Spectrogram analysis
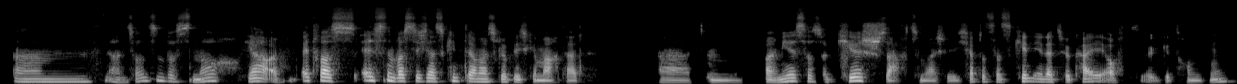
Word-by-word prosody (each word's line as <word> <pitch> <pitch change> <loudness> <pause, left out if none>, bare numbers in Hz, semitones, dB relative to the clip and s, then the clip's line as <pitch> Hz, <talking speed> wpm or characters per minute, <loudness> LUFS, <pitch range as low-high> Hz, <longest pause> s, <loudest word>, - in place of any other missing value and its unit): Ähm, 125 -1 -3 0.2
ansonsten, 150 - -5
was 135 -3 -3
noch? 150 +9 -2
Ja 145 0 +4
af - - 0
etwas 170 -1 +5
essen, 180 -1 +3
was 155 0 +5
dich 150 -1 +1
als 145 -1 +3
Kind 160 0 -3
damals 130 -2 +4
glücklich 115 -2 -1
gemacht 90 0 0
hat? 90 -1 -2 0.7
Äh, 95 -2 -5
zum 95 -1 -5 0.2
bei 105 -2 +2
mir 135 +7 +4
ist 150 - -5
das 135 -3 -3
so 115 - -8
Kirschsaft 165 +8 +3
zum - - -6
Beispiel. 85 +1 -6
Ich 90 - -10
habe - - -1
das 130 -2 -7
als 115 0 -5
Kind 145 -2 +2
in 120 - -2
der 115 -1 +4
Türkei - - +1
oft, - - -4
äh, - - -8
getrunken. 115 +9 -7
125 Hz, 180 wpm, -26 LUFS, 110-150 Hz, 0.7 s, etwas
